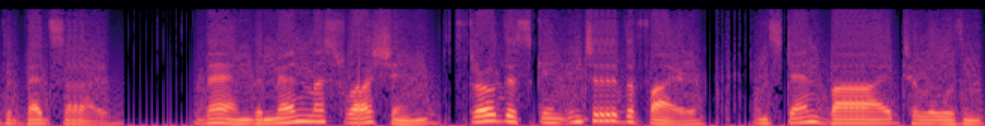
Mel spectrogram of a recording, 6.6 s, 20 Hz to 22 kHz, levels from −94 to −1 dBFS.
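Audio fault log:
Throughout: stuck bit. A distortion rides on the speech, and the pauses fill with a steady hiss. This is likely one data bit held fixed, shifting about half the samples. Unlike clipping, it persists at low levels and in silence.
0.48–0.56 s, 2.40–2.44 s, 4.00–4.12 s, 5.64–5.80 s: repeated buffer. A 40 ms slice of speech plays again two, one, three and four extra times, with a hard join at each repeat, heard as a rapid stutter. No audio is skipped. Unlike a dropout, the sound repeats rather than going silent.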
